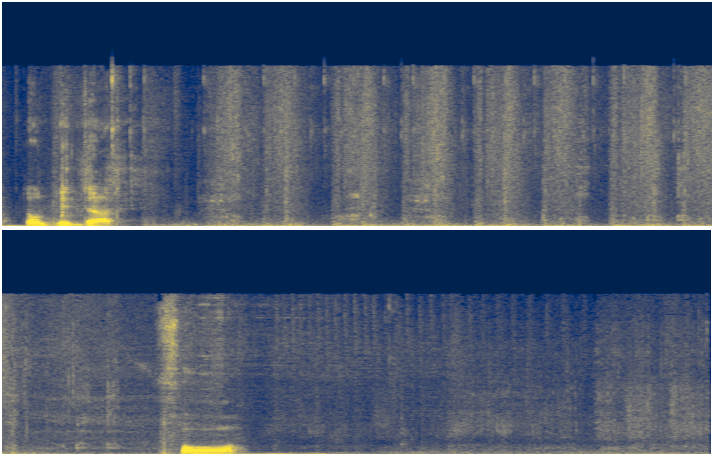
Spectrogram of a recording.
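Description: Swords clash and magic whooshes in quick bursts.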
